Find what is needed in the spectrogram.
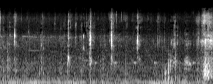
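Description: A person biting and chewing food close to the microphone, with sharp wet smacks roughly every half second through the middle, over a low steady hum.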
